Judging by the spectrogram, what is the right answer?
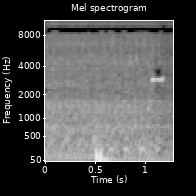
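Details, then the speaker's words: Infiniti M45 at idle with AC switched on to force the fan control module: steady, even rush of air as both cooling fans spin; fans running normally. "there you go both fans are spinning there you go"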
